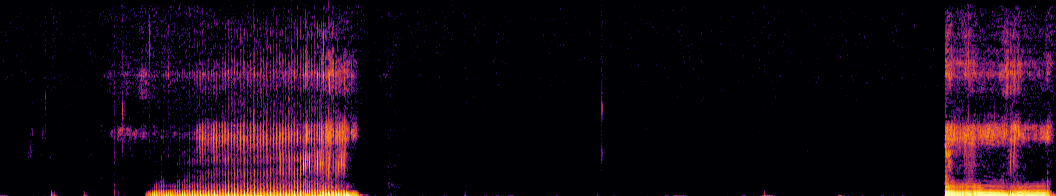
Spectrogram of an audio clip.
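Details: Sleeping female pet dog snoring indoors: a low, rough, rattling snore lasting about two seconds, then a long quiet pause with faint clicks, then another rumbling snore starting at the end.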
